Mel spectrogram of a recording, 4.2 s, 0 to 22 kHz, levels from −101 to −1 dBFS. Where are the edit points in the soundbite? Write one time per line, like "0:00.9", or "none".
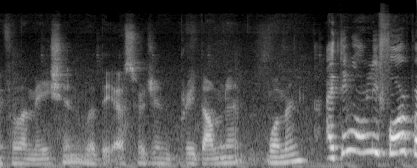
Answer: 0:03.1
